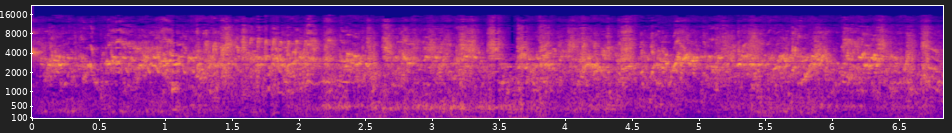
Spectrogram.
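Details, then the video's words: Budgerigar at play recorded 13 December 2019, keeping up a dense, raspy, high-pitched warbling chatter of quick squeaks and clicks with no breaks. "Der Wellispielfilm"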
